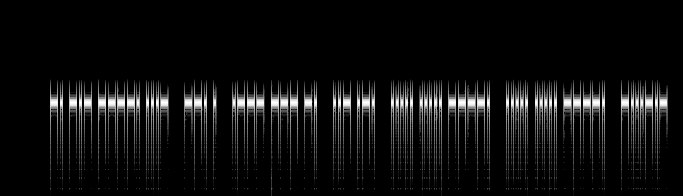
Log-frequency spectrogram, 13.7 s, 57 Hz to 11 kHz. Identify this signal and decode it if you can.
Morse code, heard as a keyed tone, about 25 wpm, 700 Hz. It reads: NK9V GE JON UR 559 559 <BK>
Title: SOTA QSO Practice 25wpm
